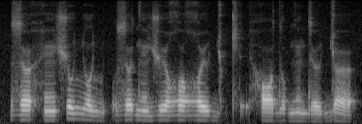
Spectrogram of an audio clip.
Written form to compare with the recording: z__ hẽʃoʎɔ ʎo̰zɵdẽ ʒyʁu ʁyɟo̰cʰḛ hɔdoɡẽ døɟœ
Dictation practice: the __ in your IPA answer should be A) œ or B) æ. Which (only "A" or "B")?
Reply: A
